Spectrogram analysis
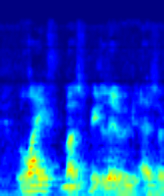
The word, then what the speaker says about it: li: L-I is actually pronounced Li.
